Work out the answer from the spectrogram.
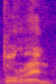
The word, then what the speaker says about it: Torrente: This one is called Torrente. You got to say it like that? Torrente. It's a Spanish character.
